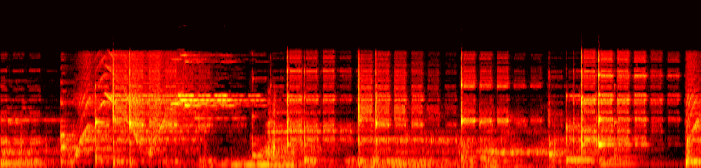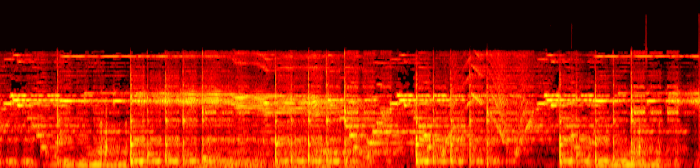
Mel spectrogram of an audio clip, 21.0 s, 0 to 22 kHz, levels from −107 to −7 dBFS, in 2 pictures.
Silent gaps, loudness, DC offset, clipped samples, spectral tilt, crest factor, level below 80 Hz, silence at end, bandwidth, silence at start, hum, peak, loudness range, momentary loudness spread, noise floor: none; -35 LUFS; under 0.1%; under 0.1%; -2 dB/octave; 24 dB; -56 dBFS; 0 s; 7.6 kHz; 0 s; none; -14 dBFS; 8 LU; 17 LU; -60 dBFS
